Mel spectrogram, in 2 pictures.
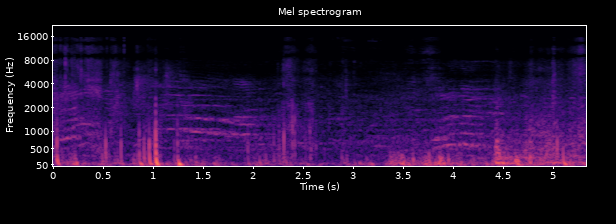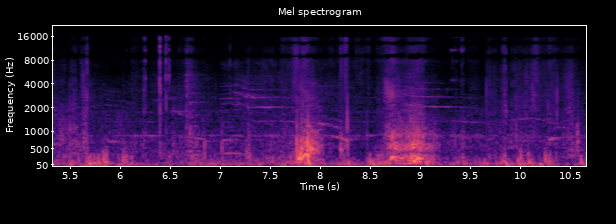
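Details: Hungry stray cats living on the street, coming up to be fed: a few short, loud meows near the end cut through a person calling them over and over in Turkish, with urban background noise throughout.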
